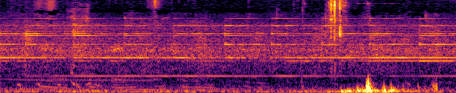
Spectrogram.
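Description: A train running, a steady low rumble, with a brief much louder low burst about three and a half seconds in.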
